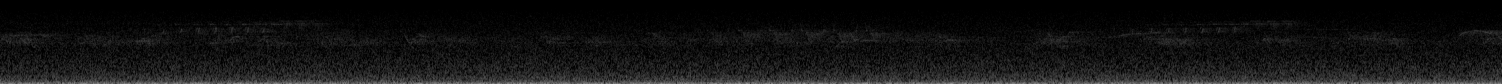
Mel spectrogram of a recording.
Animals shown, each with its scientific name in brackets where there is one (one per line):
Blackburnian Warbler (Setophaga fusca)
Ovenbird (Seiurus aurocapilla)
Red-eyed Vireo (Vireo olivaceus)
Eastern Wood-Pewee (Contopus virens)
